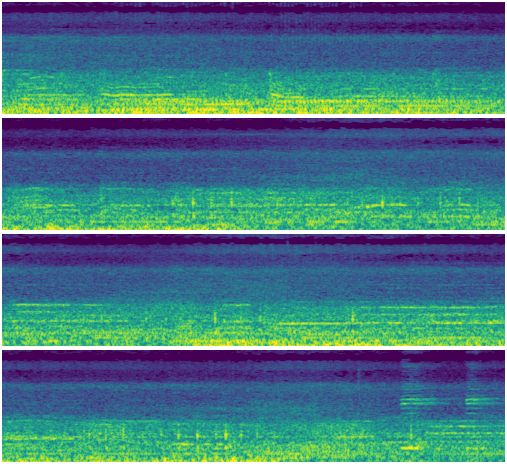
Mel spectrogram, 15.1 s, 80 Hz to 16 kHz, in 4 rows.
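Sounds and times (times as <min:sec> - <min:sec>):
wind and road rumble: 0:00.0 - 0:15.0.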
